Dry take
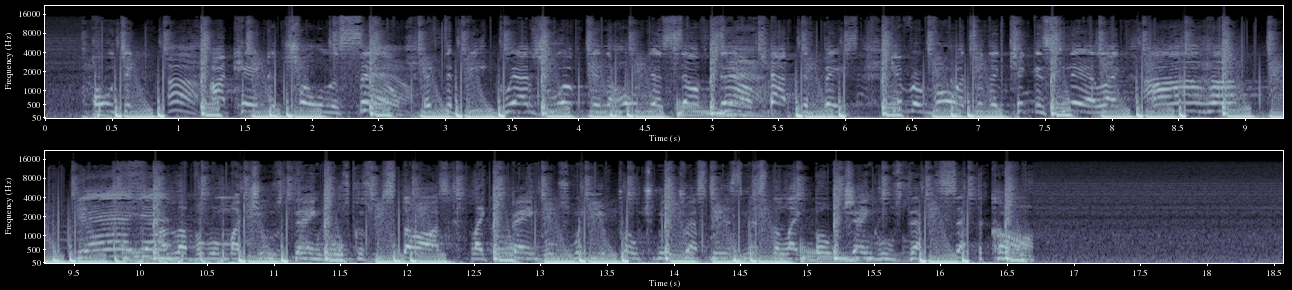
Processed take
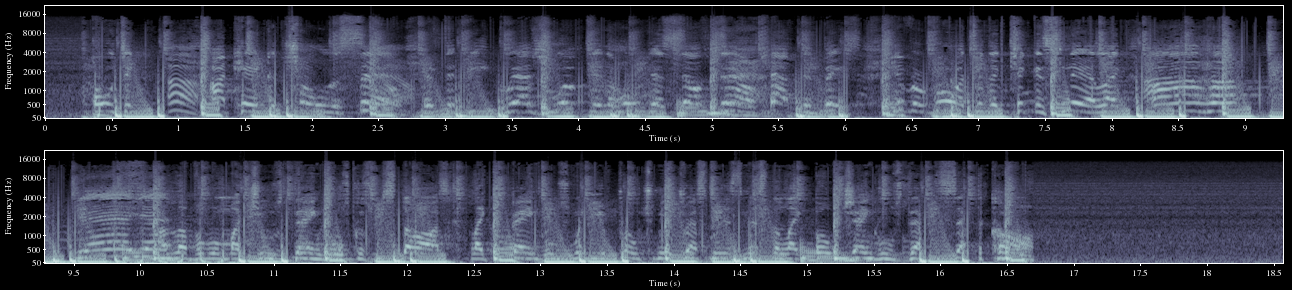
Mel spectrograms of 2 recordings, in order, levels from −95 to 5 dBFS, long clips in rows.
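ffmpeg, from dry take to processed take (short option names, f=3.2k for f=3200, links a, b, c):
-filter_complex "[0:a]asettb=1/sr,asplit=3[a][b][c];[a]atrim=end=1.894[d];[b]atrim=start=1.89:end=6.73,asetpts=PTS-STARTPTS,afade=t=in:d=0.004:c=qsin,afade=t=out:st=4.836:d=0.004:c=qsin,flanger=delay=18.5:depth=6.9:speed=2.2[e];[c]atrim=start=6.726[f];[d][e]acrossfade=d=0.004:c1=hsin:c2=qsin[g];[g][f]acrossfade=d=0.004:c1=qsin:c2=hsin"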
